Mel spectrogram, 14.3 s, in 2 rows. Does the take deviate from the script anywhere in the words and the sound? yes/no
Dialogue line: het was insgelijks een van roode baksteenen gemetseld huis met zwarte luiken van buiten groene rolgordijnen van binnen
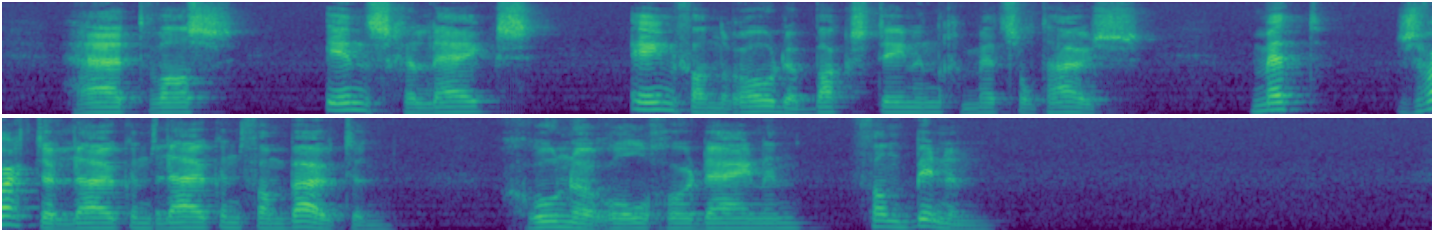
yes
